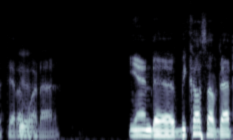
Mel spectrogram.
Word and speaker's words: Theravada: How you pronounce that? Like the Theravada, and it's the TH Theravada. Correct, yeah, Theravada.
